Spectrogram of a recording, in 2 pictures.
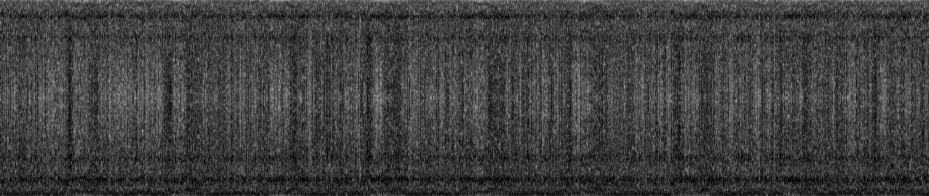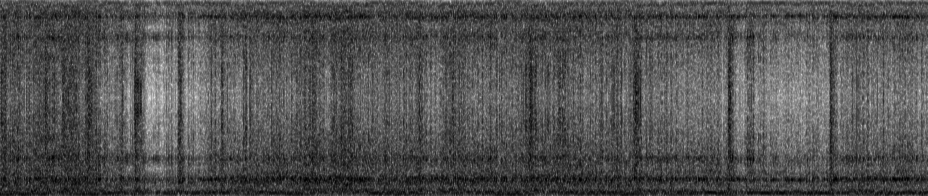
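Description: Vintage wooden racing skiff's engine running hard at speed, very loud and steady, with the low engine note pulsing slightly as the hull rides the water. Heavy wind and spray noise rush over the bow-mounted microphone.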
